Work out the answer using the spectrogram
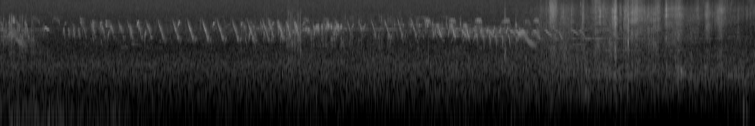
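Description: Faint high-pitched bird chirping in quick trills, followed near the end by a few sharp clicks.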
